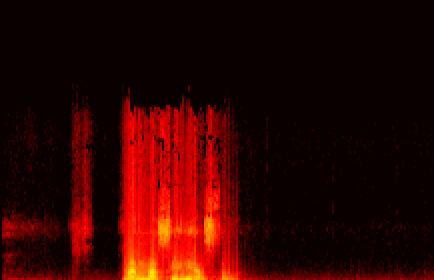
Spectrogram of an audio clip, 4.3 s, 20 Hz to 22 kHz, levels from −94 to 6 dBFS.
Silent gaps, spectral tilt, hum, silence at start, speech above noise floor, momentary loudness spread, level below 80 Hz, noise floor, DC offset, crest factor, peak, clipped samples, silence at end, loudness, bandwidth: none; -5 dB/octave; none; 0.85 s; 46 dB; 11 LU; -44 dBFS; -74 dBFS; under 0.1%; 26 dB; -8 dBFS; under 0.1%; 1.95 s; -28 LUFS; 14.5 kHz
